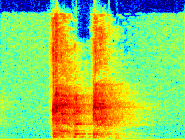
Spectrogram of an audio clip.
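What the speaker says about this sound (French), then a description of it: "Excusez-moi, je tousse un peu" Two harsh coughs close together, loud and near, followed by a short quiet tail with a faint breathy sound at the end.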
